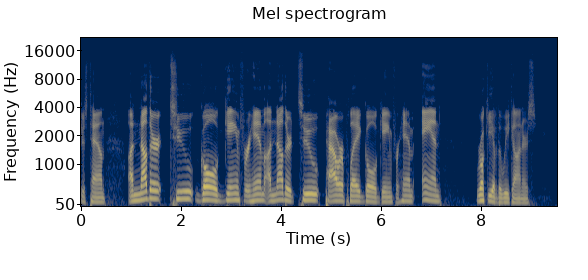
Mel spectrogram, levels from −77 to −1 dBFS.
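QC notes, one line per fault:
Nothing to flag here: no faults turned up anywhere in this speech clip.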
